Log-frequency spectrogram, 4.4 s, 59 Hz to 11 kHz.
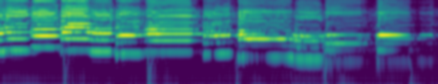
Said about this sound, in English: let's have a look at lick number 5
